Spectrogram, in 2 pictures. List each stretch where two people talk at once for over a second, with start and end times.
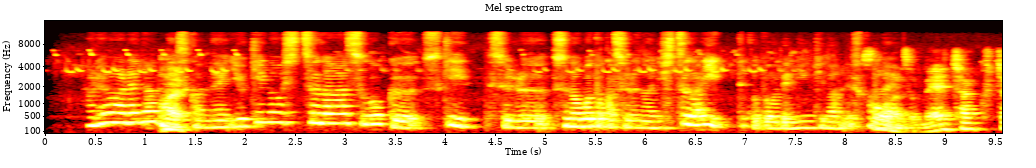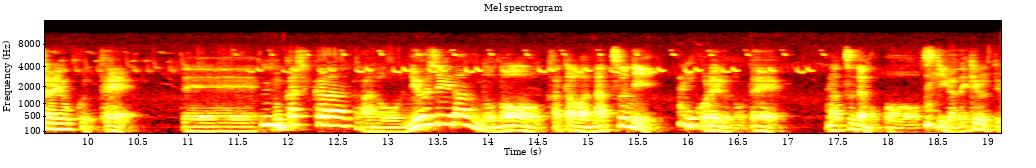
none

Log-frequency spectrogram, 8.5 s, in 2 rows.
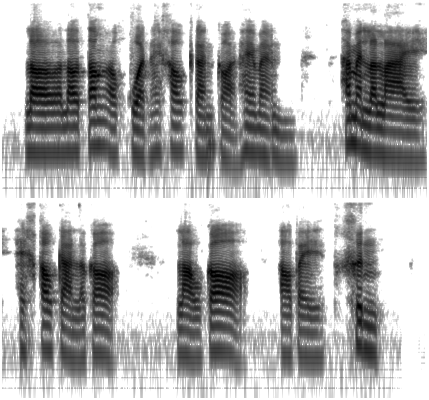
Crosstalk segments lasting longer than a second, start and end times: none

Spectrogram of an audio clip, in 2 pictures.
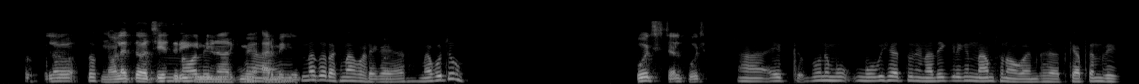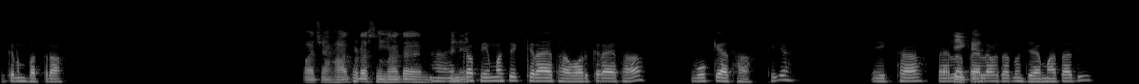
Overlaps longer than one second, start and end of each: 1.6-3.0

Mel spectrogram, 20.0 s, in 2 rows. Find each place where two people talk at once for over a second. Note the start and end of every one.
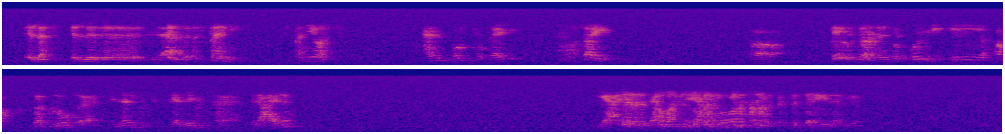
8.3-9.6, 16.2-17.7

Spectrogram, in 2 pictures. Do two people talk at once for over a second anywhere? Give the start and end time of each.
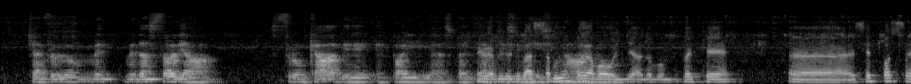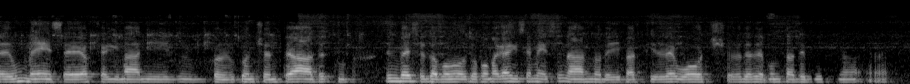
4.8-6.2

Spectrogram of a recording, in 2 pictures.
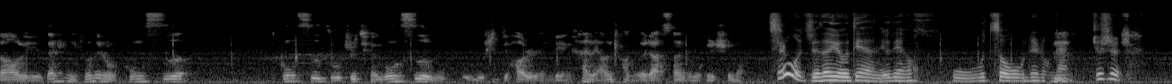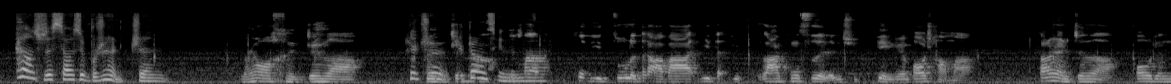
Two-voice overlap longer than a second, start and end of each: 16.0-17.2

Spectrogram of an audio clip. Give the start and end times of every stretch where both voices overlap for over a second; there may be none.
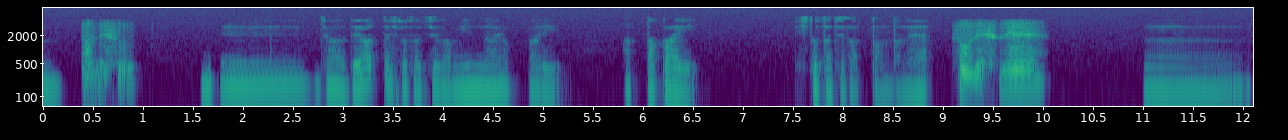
none

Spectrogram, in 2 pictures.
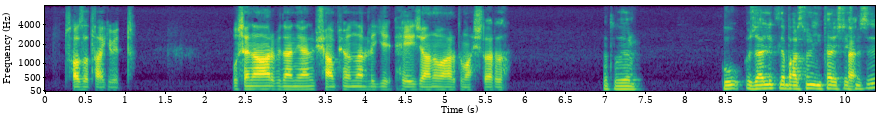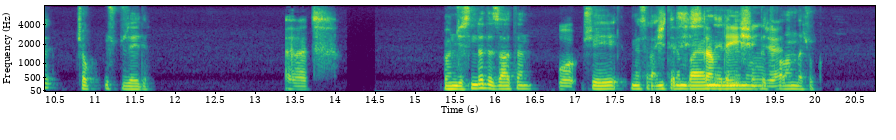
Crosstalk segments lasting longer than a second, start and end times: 18.0-19.6

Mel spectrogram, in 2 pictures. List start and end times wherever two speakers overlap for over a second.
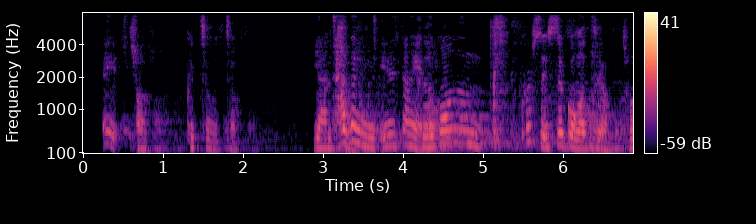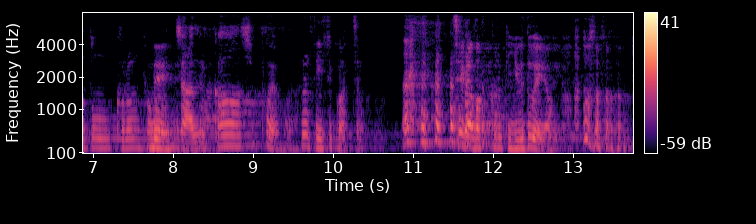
none

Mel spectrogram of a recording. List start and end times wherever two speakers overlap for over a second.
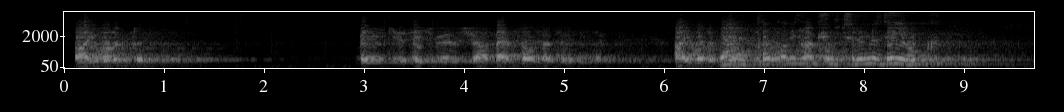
6.6-7.8

